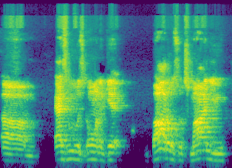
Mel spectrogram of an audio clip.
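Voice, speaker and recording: A man's voice: medium pitch, a little slow, bright, forceful tone, far from the mic. A man talking in loose casual chat, swearing and using many fillers. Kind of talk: casual storytelling. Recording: echoey room, off the mic.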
